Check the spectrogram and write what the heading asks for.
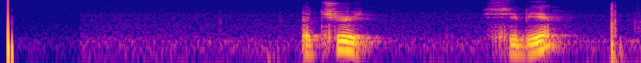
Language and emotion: Russian, neutral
